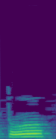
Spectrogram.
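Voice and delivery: ਤੋ with a round o; wrong pronunciation. Shown as a demonstration. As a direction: say ਤੋ as plain "to". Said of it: "ਨਾ ਕਹਿਣਾ ਹੈ". (ਤੋ ਹੋੜੇ ਨਾਲ)

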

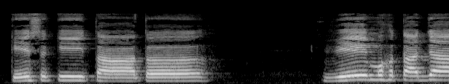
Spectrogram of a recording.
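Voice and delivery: measured Gurbani reading with drawn-out endings; sustained, chant-like Punjabi scripture reading; scripture recitation. Shown as a demonstration. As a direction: recite phrase by phrase, pausing after each.

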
